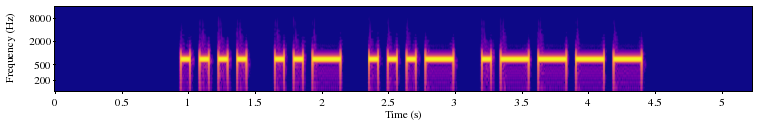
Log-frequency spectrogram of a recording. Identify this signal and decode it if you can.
Morse code, heard as a keyed tone, about 17 wpm, 700 Hz. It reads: HUV1
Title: Four Challenging Letter-Number Combinations 17wpm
